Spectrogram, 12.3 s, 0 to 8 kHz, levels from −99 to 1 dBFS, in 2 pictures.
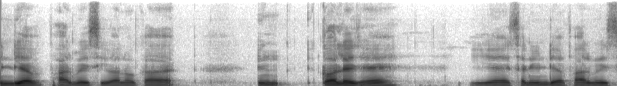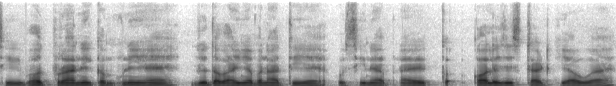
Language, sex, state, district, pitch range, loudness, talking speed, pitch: Hindi, male, Uttar Pradesh, Jalaun, 80-95 Hz, -20 LUFS, 125 wpm, 85 Hz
